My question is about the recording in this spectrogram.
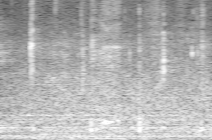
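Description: Soft chewing of food with the mouth closed, a few faint mouth clicks over a steady room hiss.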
